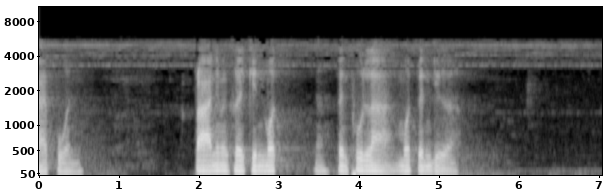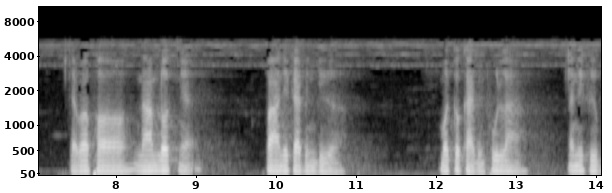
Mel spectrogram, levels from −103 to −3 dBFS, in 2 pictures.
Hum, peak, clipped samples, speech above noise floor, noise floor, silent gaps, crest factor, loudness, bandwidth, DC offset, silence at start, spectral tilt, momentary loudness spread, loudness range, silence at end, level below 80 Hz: none; -2 dBFS; under 0.1%; 32 dB; -52 dBFS; none; 20 dB; -21 LUFS; 5.8 kHz; under 0.1%; 0 s; -12 dB/octave; 16 LU; 5 LU; 0 s; -40 dBFS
